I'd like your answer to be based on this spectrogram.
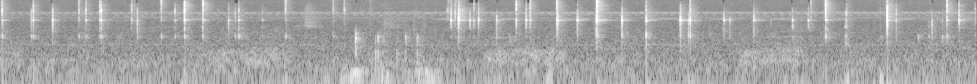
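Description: Long painted fingernails tap quickly and repeatedly on a small glass jar holding a lit wax candle, partly filled with solid wax, with a ribbon tied at its neck. Each tap is a quiet, sharp, bright click with a brief high glassy ring that dies away almost at once. Soft low rumbles and faint murmurs sit underneath.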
